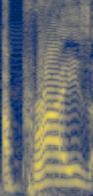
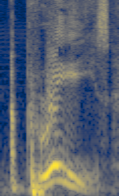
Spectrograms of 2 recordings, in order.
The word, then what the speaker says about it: apprise: Now, I have heard some people say appraise when they mean to say apprise.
